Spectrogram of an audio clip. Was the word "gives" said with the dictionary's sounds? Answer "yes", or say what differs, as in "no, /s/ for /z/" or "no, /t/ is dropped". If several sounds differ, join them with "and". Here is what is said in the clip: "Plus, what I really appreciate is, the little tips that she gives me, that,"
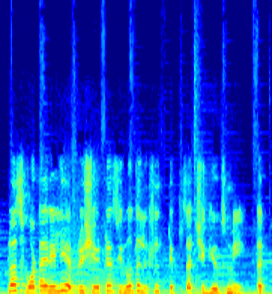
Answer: yes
